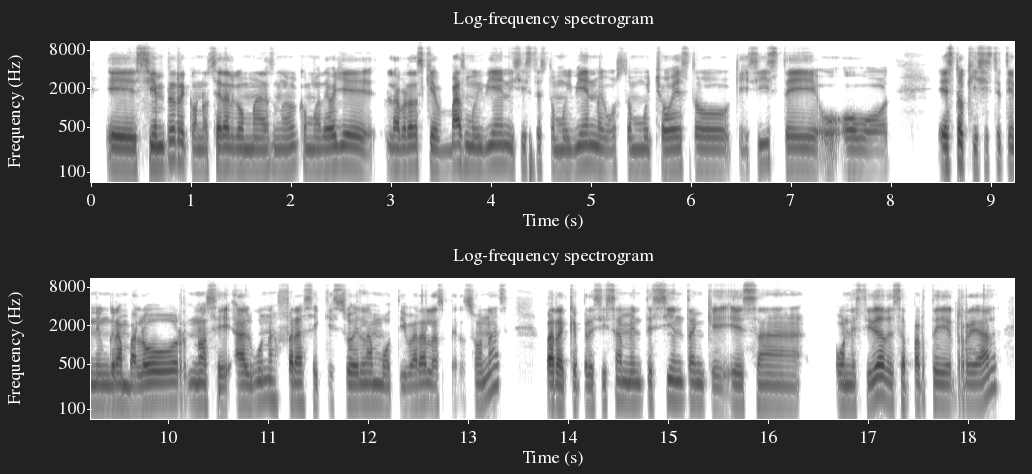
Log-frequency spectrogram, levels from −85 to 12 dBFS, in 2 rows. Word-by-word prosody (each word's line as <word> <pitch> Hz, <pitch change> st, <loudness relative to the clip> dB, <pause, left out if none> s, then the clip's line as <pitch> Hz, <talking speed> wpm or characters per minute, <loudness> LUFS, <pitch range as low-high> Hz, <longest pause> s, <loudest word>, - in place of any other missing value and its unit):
eh, 120 Hz, -1 st, +5 dB
siempre 125 Hz, +7 st, +3 dB
reconocer 120 Hz, -3 st, +1 dB
algo 120 Hz, -1 st, +2 dB
más, 115 Hz, +1 st, -3 dB
¿no? 115 Hz, +2 st, -5 dB
Como 115 Hz, 0 st, -6 dB
de, 120 Hz, -, +2 dB
oye, 125 Hz, -1 st, +1 dB
la 120 Hz, -1 st, -1 dB
verdad 125 Hz, +1 st, +2 dB
es -, -, -1 dB
que 120 Hz, -, +1 dB
vas 130 Hz, +4 st, +3 dB
muy 120 Hz, -1 st, -2 dB
bien, 135 Hz, +1 st, +1 dB
hiciste 125 Hz, +1 st, -7 dB
esto 120 Hz, -, -11 dB
muy 115 Hz, 0 st, -4 dB
bien, 130 Hz, +2 st, +2 dB
me 120 Hz, -, -2 dB
gustó 115 Hz, +1 st, -9 dB
mucho 115 Hz, 0 st, -2 dB
esto 115 Hz, -1 st, -2 dB
que 110 Hz, -, -12 dB
hiciste, 120 Hz, -3 st, 0 dB
o -, -, -12 dB, 0.2 s
o 110 Hz, -1 st, -2 dB, 0.5 s
esto -, -, +4 dB
que -, -, -6 dB
hiciste -, -, -4 dB
tiene 120 Hz, -1 st, -1 dB
un 120 Hz, -, -2 dB
gran 120 Hz, -1 st, +3 dB
valor, 130 Hz, +3 st, +3 dB
no 130 Hz, 0 st, +2 dB
sé, 110 Hz, -, -1 dB
alguna 135 Hz, +4 st, +1 dB
frase 130 Hz, -1 st, +1 dB
que -, -, -17 dB
suela 125 Hz, +1 st, 0 dB
motivar 120 Hz, -1 st, -3 dB
a 130 Hz, -, +3 dB
las 115 Hz, -2 st, -2 dB
personas. 230 Hz, -, -6 dB, 0.4 s
Para 125 Hz, -2 st, +9 dB
que -, -, -4 dB
precisamente 130 Hz, +2 st, -3 dB
sientan 135 Hz, -3 st, -1 dB
que 115 Hz, +2 st, -1 dB
esa 120 Hz, -1 st, -2 dB, 0.3 s
honestidad, 125 Hz, +5 st, +3 dB
esa 130 Hz, -, -2 dB
parte 125 Hz, -2 st, -1 dB
real, 125 Hz, -, 0 dB
120 Hz, 180 wpm, -24 LUFS, 115-130 Hz, 0.5 s, Para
